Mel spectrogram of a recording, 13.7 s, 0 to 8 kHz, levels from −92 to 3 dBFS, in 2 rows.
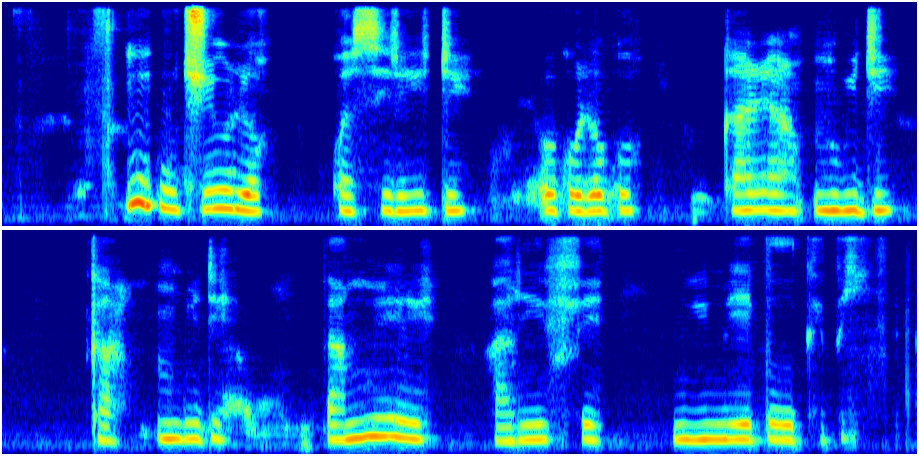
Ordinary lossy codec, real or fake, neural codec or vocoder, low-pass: none; fake; codec, 16 kHz, 0.8 kbps, ZipCodec; 7.2 kHz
